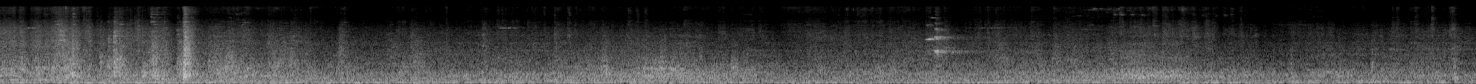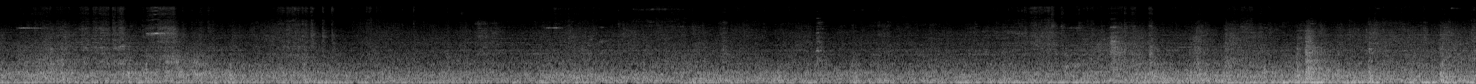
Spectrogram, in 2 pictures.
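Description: Freight train cars, mostly covered hoppers, rolling past close by: a steady rumble of steel wheels on rail with clacking over the rail joints. The clacks are sharpest in the first two seconds, with a loud clank about two seconds in.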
